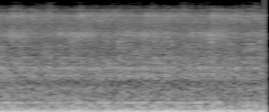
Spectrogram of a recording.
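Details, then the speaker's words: International truck, unseen by its owner for a year, started: deep, steady idle rumble with an even beat and no knocks or misses, very little engine noise; water pump possibly slightly crunchy; normal idle. "But listen to that thing just idle like a sewing machine, man. It's outstanding. Very, very little engine noise, especially for an international."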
